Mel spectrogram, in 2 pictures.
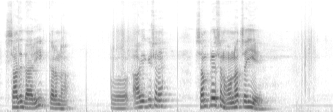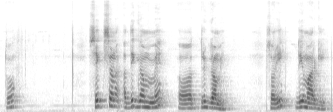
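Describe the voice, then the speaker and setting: A man's voice: high voice, darkish tone. A man with a Rajasthani Hindi accent teaching an exam-prep quiz lesson. He reads each question, asks it back and answers it himself.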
